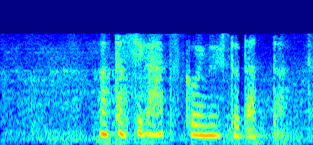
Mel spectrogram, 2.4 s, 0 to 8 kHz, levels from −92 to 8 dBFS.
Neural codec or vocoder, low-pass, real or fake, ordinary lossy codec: codec, 16 kHz, 0.7 kbps, FocalCodec; 7.2 kHz; fake; AAC, 16 kbps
